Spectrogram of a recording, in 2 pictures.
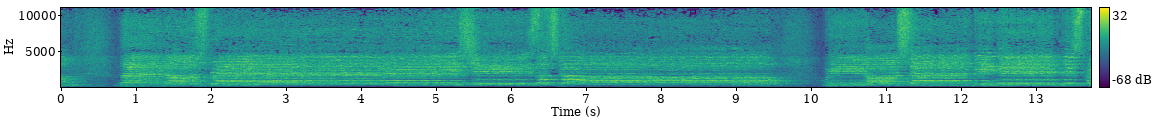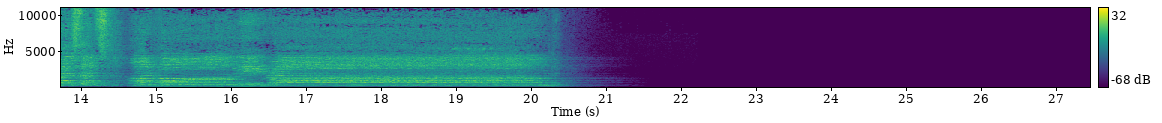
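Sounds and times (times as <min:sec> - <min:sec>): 
voices singing hymns a cappella: 0:00.0 - 0:20.8.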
